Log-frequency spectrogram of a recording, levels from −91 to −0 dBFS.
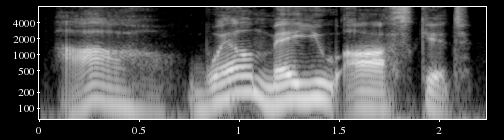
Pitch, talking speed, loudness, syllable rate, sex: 120 Hz, 160 wpm, -18 LUFS, 3.2 syllables/s, male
